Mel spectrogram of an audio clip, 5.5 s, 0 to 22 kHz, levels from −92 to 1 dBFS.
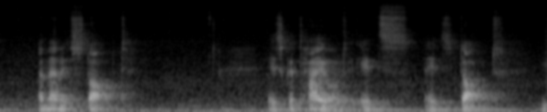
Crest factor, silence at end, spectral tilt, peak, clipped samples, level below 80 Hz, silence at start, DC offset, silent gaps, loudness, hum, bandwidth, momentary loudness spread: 22 dB; 0 s; -7 dB/octave; -18 dBFS; under 0.1%; -56 dBFS; 0 s; under 0.1%; none; -38 LUFS; none; 17.5 kHz; 22 LU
